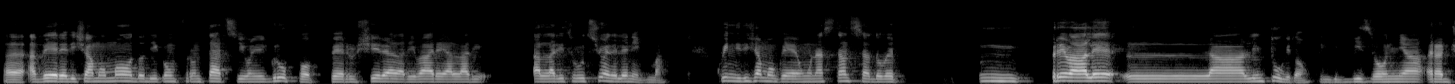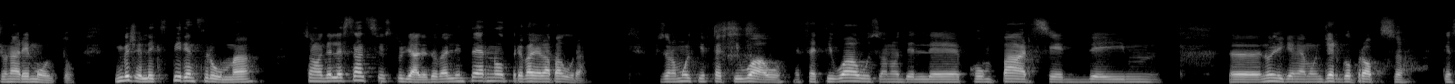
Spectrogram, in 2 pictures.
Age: 20-39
